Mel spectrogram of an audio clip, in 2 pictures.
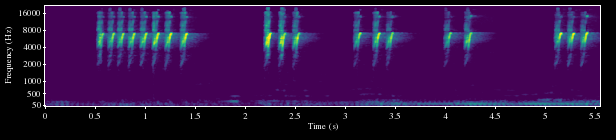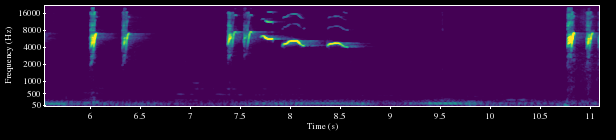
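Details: Van Hasselt's sunbird (kolibri wulung) song used as a lure recording for training cage birds: rapid bursts of very high, sharp ticking chips in short trills, repeated with brief pauses, and a few thin slurred whistles near the end.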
